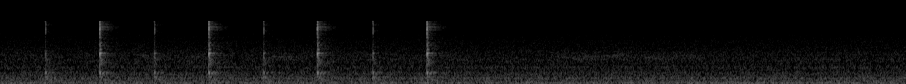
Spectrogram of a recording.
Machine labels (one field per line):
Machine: valve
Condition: normal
